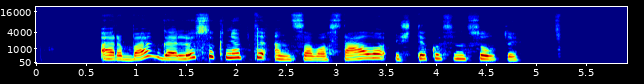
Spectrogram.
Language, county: Lithuanian, Marijampolė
